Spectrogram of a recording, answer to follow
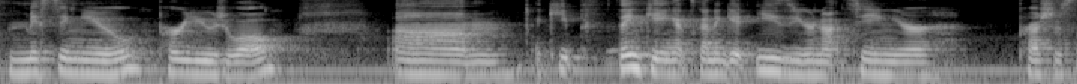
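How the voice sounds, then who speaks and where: A woman reading a picture book aloud and chatting to young children in an expressive way, as a teacher at story time. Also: low voice. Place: classroom. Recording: echoey room with faint noise.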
